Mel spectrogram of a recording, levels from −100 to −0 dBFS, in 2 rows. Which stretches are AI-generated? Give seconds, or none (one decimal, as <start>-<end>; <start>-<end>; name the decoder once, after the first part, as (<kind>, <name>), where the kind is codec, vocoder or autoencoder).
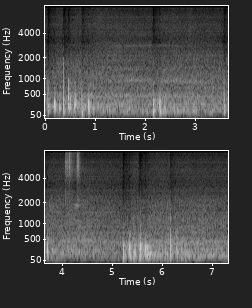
0.0-7.3 (autoencoder, DAC-VAE)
